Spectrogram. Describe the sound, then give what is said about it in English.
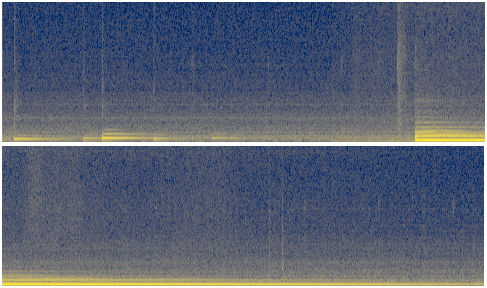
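A few soft, short struck tones lead into one strong meditation gong strike signalling the beginning of formal meditation practice, its rich, low, humming ring sustaining and slowly fading for over ten seconds with no voices. “The sound of the gong will signal the beginning of formal meditation practice.”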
